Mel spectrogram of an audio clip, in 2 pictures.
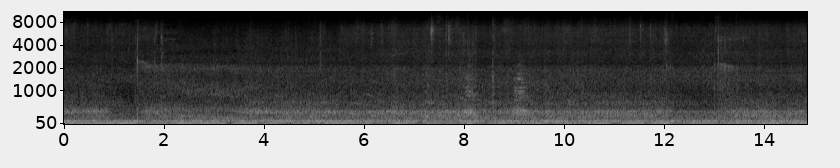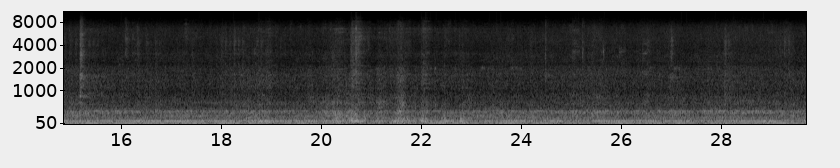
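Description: Passenger train running at speed: a steady low rumble of wheels on rail with scattered clicks and knocks, while a freight train passes close alongside on the next track for much of the time.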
